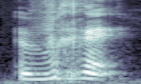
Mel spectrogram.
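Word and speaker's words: vraie: Vrai. For the feminine, we add an E, but the pronunciation doesn't change.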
